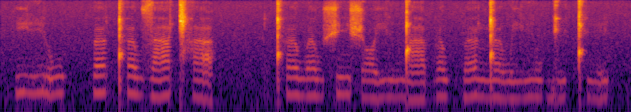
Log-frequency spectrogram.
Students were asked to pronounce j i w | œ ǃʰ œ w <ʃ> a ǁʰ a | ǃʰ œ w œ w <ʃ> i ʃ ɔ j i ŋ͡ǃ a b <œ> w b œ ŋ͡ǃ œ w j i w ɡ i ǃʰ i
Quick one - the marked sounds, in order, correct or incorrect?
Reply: incorrect, correct, correct

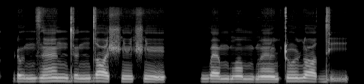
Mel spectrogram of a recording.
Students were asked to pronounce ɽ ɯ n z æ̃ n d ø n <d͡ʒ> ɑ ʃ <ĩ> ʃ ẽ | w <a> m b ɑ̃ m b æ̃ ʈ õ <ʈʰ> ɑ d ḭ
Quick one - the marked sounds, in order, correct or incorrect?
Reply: incorrect, incorrect, incorrect, incorrect

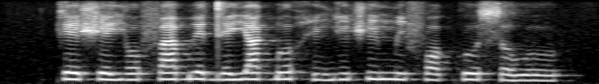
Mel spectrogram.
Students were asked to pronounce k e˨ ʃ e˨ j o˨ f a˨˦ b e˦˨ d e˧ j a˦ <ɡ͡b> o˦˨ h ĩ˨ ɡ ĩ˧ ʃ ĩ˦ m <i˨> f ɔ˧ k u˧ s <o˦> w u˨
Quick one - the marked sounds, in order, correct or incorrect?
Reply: correct, incorrect, incorrect

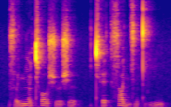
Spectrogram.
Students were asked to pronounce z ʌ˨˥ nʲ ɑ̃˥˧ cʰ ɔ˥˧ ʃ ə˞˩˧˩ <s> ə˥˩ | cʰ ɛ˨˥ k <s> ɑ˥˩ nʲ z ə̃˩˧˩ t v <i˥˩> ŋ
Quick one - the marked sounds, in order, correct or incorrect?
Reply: incorrect, correct, correct

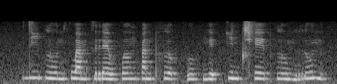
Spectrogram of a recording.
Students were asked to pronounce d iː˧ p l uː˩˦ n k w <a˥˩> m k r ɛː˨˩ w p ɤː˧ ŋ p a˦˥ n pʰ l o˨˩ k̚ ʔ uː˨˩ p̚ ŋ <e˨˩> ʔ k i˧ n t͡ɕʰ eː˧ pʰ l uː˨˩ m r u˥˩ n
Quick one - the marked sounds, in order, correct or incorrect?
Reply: incorrect, incorrect

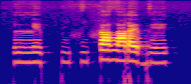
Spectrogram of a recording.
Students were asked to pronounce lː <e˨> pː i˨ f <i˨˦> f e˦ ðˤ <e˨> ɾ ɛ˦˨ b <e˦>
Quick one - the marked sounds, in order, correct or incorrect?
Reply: correct, incorrect, incorrect, correct

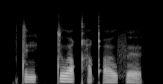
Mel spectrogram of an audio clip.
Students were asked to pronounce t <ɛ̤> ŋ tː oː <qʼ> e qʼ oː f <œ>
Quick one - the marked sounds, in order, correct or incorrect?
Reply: incorrect, incorrect, correct

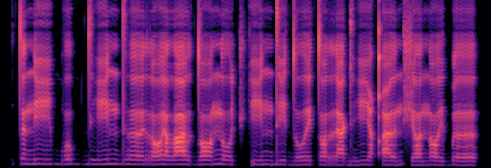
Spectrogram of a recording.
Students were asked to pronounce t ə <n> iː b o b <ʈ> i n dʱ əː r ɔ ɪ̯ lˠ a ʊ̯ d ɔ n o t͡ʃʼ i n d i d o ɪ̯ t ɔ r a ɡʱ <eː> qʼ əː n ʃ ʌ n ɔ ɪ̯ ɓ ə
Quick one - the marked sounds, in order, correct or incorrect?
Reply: correct, incorrect, incorrect

